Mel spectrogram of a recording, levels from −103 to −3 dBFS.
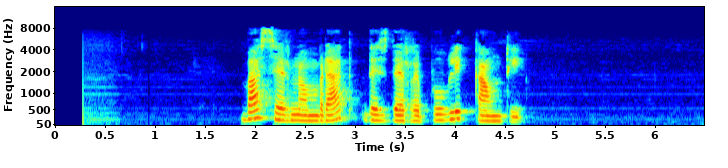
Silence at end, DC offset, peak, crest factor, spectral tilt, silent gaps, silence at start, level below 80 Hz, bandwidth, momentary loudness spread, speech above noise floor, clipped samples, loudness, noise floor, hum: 1.85 s; under 0.1%; -6 dBFS; 24 dB; -5.5 dB/octave; none; 1.85 s; -66 dBFS; 8.4 kHz; 6 LU; 50 dB; under 0.1%; -26 LUFS; -75 dBFS; none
